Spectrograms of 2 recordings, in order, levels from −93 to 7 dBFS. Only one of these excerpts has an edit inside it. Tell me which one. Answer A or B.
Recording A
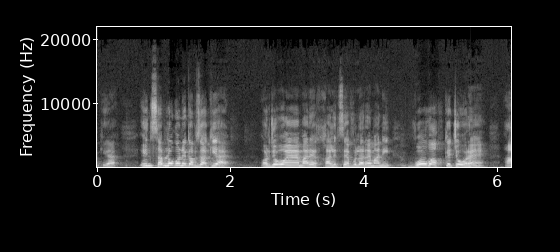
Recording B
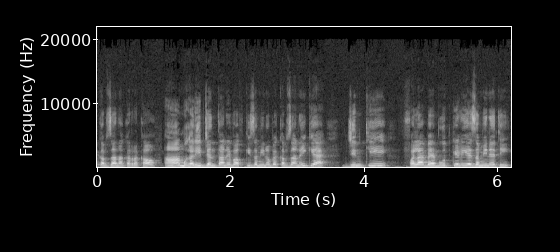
B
